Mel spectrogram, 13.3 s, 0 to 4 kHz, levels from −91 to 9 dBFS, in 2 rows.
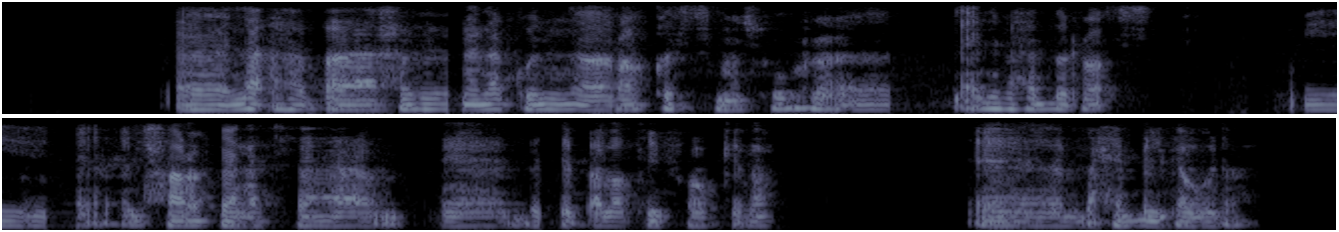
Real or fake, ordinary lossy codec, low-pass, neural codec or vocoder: fake; AAC, 32 kbps; 3.6 kHz; vocoder, 44.1 kHz, 128 mel bands, Pupu-Vocoder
